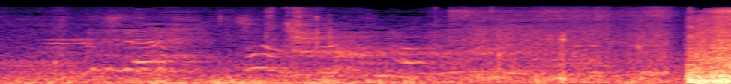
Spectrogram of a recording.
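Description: Faint, distant cries: several short calls that rise and fall in pitch, over a near-quiet background.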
